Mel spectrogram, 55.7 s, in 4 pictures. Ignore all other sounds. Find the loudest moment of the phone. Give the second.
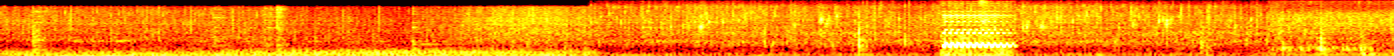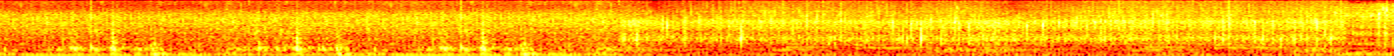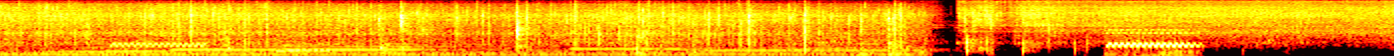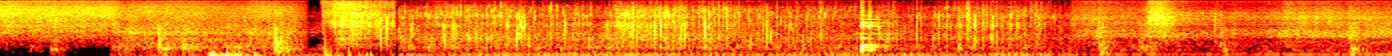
10 s.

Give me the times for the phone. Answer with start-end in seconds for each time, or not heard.
9.4-10.2, 28.9-30.4, 38.9-40.0.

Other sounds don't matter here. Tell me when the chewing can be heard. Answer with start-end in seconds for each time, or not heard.
not heard.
